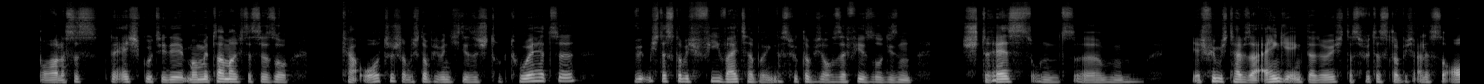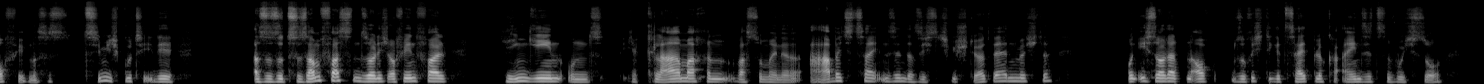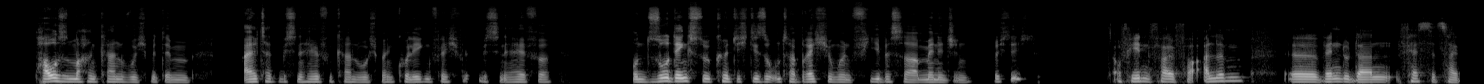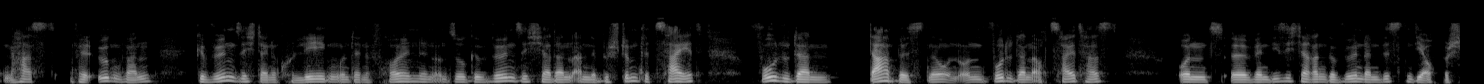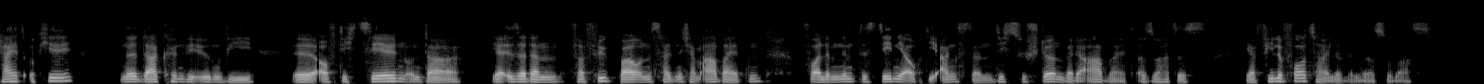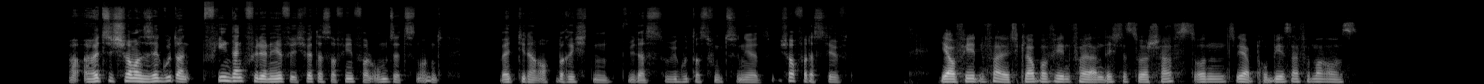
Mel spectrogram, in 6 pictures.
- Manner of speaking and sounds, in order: none
- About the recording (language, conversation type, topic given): German, advice, Wie kann ich mit häufigen Unterbrechungen durch Kollegen oder Familienmitglieder während konzentrierter Arbeit umgehen?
